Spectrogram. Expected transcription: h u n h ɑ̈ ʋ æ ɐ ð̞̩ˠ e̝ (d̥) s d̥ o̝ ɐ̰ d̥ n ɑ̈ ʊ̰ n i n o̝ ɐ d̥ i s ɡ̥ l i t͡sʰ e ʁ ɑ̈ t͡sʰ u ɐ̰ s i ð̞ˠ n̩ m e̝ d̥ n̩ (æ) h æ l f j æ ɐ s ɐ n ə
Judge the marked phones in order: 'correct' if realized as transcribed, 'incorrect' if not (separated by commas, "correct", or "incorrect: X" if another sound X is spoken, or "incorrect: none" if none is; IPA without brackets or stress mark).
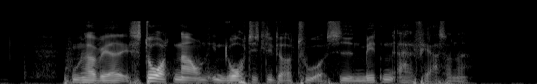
correct, correct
